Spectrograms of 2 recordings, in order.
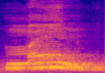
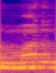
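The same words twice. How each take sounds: First: मैन with an open "ae" as in English "man"; AI vowel in मैन. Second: मन said with short "uh", like "mun"; wrong reading मन, short central vowel; mispronounced short vowel. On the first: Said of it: "ऐन पढ़ेंगे". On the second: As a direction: say मन to rhyme with "fun". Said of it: "मन नहीं पढ़ेंगे". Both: Shown as a demonstration.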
